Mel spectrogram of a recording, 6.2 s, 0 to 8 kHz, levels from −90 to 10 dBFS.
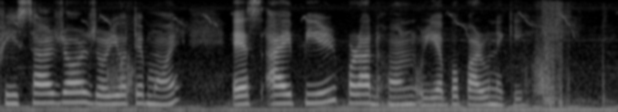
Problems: constant background noise, continuous background conversations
